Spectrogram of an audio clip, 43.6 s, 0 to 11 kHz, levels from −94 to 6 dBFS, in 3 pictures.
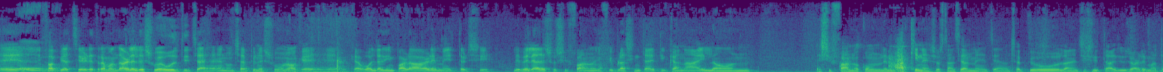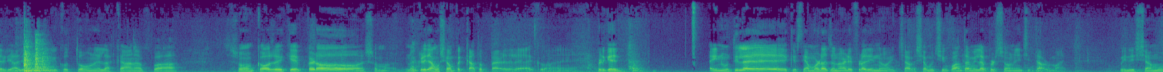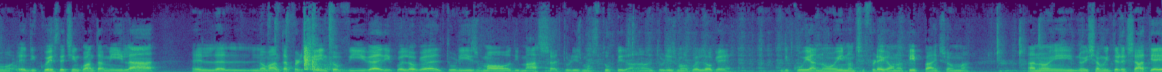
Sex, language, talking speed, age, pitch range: male, Italian, 165 wpm, 20-39, 115-125 Hz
